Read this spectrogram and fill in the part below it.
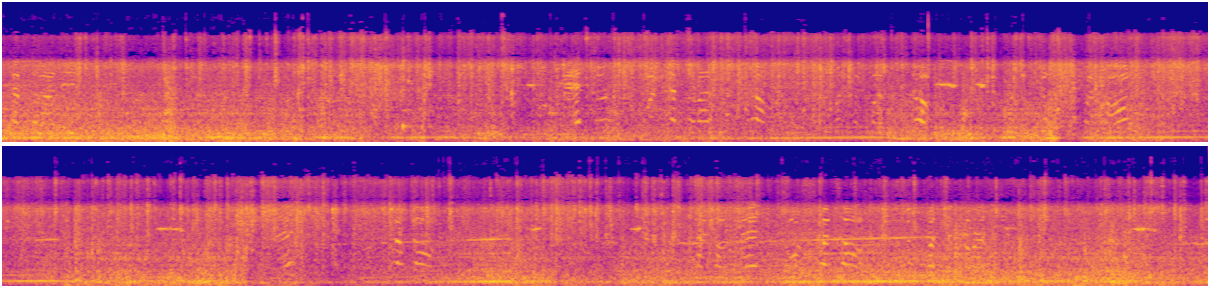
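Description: A rally car engine roars and revs hard inside the cabin.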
